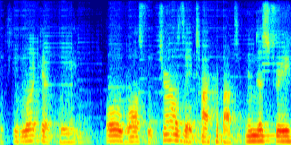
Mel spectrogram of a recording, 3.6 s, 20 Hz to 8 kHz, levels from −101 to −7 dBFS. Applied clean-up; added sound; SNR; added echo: neural separator model SepFormer DNS4.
